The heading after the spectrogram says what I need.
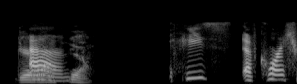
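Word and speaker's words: Guillermo del Toro: Gelmore Toro? Del Ge- Toro. Del Toro. Guillermo.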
